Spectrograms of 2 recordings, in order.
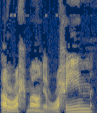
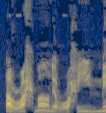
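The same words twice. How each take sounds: First: Slow الرحمن الرحیم closing on a bare m; final vowel dropped. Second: Slow الرحمن الرحیم ending on a long "-me"; final vowel sounded. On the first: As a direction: end الرحیم on m, no vowel after it. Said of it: "دیگه حرکت رو نمیگه". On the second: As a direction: sound the short i at the end of الرحیم. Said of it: "حرکت رو میگه". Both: Shown as a demonstration.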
